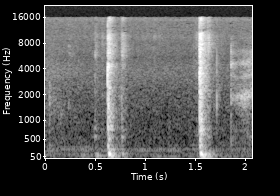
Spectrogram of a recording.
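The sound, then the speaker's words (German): Two sharp key presses on a computer keyboard switched to a Russian layout, spaced about a second apart over faint background hiss. “Dazu stelle ich jetzt erstmal das Tastaturlayout auf Russisch. Das mache ich, indem ich Windows-Taste und Leertaste drücke. Deutsch, Deutsch, Englisch, Englisch, Russisch, Russisch. Perfekt. Ich gebe jetzt mal ein.”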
